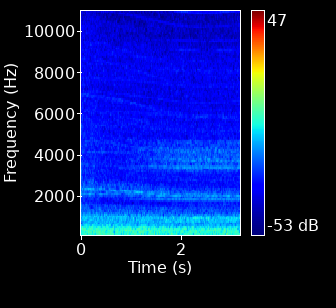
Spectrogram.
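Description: Citation X jet engines idling while taxiing in a flight simulator: a steady, even broadband rumble with a faint high whine, continuous and unchanging throughout, with no voices.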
